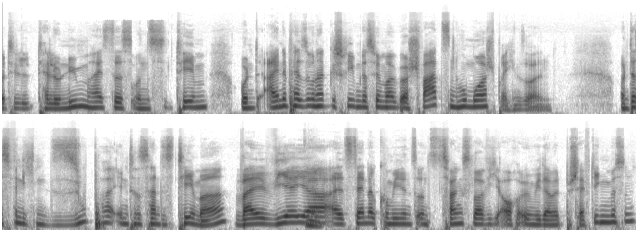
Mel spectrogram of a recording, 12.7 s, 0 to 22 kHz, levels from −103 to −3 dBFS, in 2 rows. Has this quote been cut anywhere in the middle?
yes; 3 cuts; at 1.3 s, 2.6 s, 8.6 s

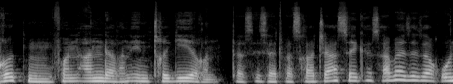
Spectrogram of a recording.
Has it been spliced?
yes; 1 cut; at 2.3 s

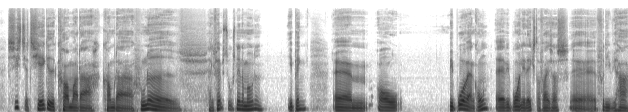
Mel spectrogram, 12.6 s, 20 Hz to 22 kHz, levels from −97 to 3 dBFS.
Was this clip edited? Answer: yes; 2 cuts; at 9.8 s, 10.4 s

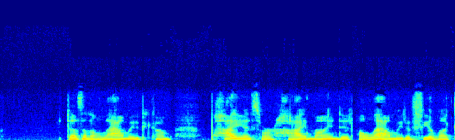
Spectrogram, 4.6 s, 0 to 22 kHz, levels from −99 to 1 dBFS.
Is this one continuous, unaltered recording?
no; 1 cut; at 3.5 s

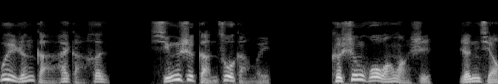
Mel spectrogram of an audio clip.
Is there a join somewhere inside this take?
no; 0 cuts

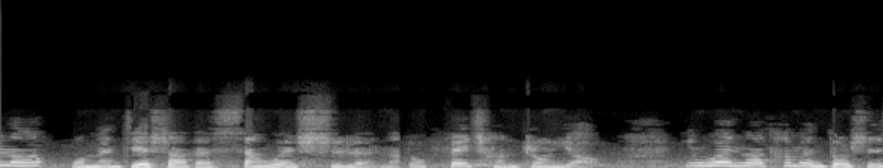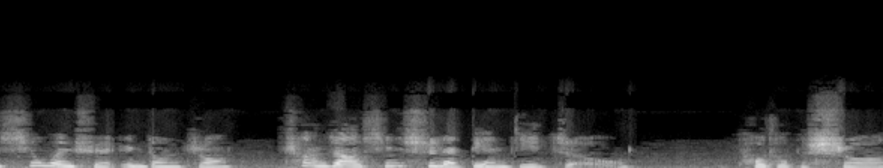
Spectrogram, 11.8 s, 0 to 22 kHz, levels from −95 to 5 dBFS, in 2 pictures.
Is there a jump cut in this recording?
yes; 1 cut; at 2.7 s

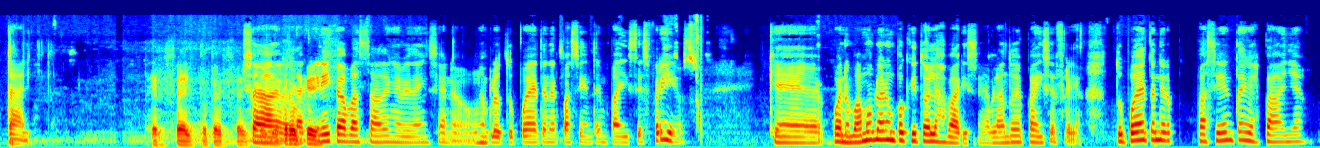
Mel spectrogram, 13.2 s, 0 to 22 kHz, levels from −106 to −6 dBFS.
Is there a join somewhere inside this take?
no; 0 cuts

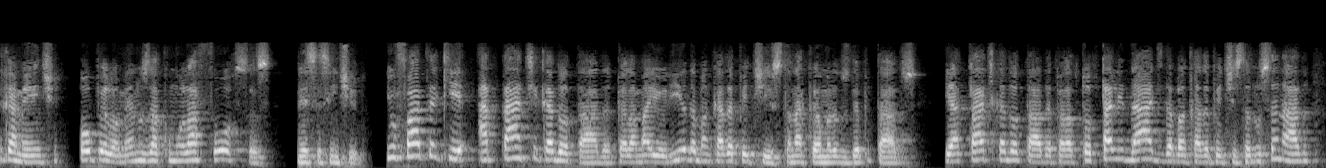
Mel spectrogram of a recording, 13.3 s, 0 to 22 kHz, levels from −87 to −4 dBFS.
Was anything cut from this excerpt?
no; 0 cuts

